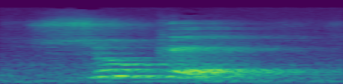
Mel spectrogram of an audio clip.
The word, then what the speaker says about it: psuche: Do you know how the word souls is spelled in Greek? P-S-E-U-C-H-E. Psuche.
